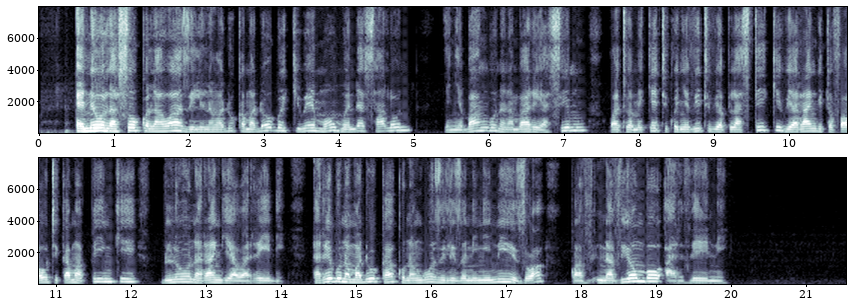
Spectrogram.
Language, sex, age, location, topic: Swahili, male, 25-35, Kisii, finance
